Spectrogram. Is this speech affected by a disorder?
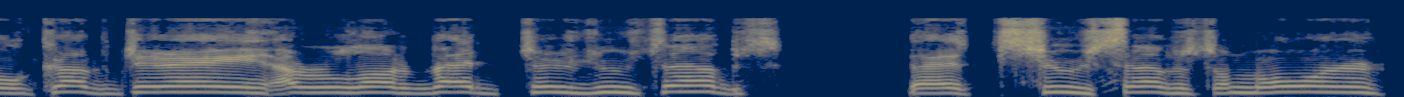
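Yes: primary progressive multiple sclerosis; relapsing-remitting at 27, primary progressive at 28; advanced, clinical trial drug; dysphagia affecting voice, slowed slurred speech.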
